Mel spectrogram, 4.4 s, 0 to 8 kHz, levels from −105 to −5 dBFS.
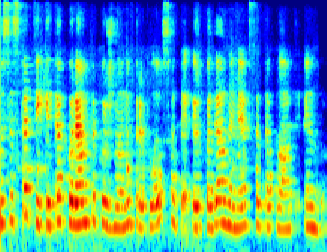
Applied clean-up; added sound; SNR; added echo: neural mask model DeepFilterNet 3.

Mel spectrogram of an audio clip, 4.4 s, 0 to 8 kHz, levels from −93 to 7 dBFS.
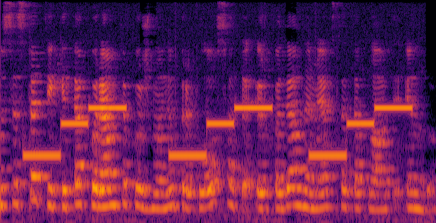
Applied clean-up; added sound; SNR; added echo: none; Telephone; -1 dB; reverberation time 0.3 s.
